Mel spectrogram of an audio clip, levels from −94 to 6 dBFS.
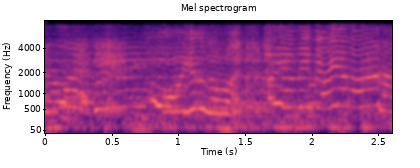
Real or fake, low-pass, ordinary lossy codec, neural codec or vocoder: fake; 7.2 kHz; none; codec, 16 kHz in and 24 kHz out, 1 kbps, XY-Tokenizer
